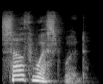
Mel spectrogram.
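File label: "southwestward", English, British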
